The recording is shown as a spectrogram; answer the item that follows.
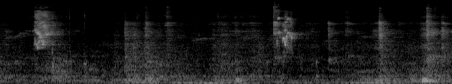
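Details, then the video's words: Caged lovebirds, a green Fischer's and a pastel blue, in the morning: two bright, sharp high chirps about two and a half seconds apart, with soft rustling and light tapping in between. "Lovebird Chirping Sounds"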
